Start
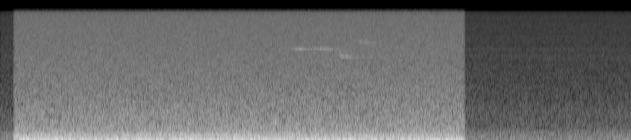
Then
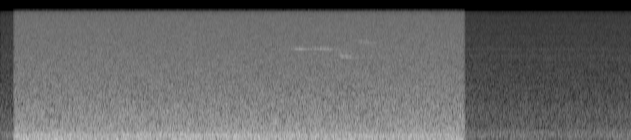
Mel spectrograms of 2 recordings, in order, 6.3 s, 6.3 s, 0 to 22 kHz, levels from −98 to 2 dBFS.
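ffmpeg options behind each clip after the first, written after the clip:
-af "highpass=f=170:p=1"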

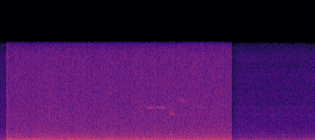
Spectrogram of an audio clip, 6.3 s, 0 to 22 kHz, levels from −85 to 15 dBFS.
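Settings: -af "acompressor=threshold=-32dB:ratio=6,volume=4.5dB"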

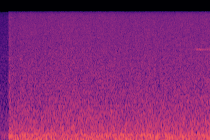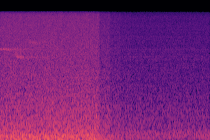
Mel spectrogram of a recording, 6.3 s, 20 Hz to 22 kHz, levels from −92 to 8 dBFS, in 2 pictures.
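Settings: -af "aecho=1:1:161|322|483|644|805|966:0.473|0.246|0.128|0.0665|0.0346|0.018,volume=3.5dB"

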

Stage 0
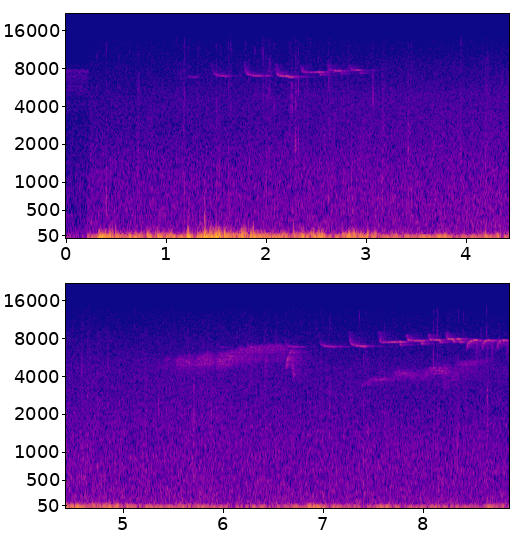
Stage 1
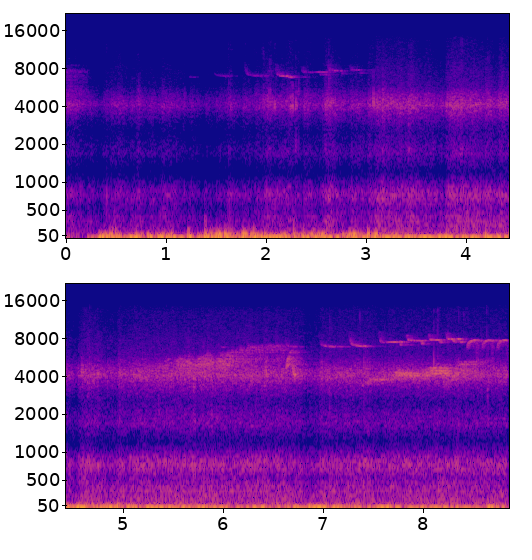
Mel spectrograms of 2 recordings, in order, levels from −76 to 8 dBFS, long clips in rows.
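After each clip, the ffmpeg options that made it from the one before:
-filter_complex "[0:a]firequalizer=gain_entry='entry(350,0);entry(540,-7);entry(800,4);entry(1200,-23);entry(1700,-5);entry(2500,-13);entry(4100,12);entry(5800,-4);entry(9000,-7)':delay=0.05:min_phase=1,areverse,acompressor=threshold=-26dB:ratio=10,areverse,asplit=2[a][b];[b]adelay=13,volume=-3dB[c];[a][c]amix=inputs=2:normalize=0,volume=8.5dB"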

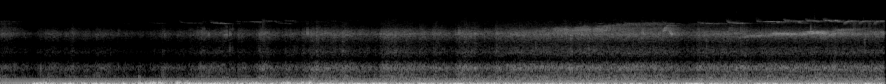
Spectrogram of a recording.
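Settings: -af "lowpass=f=3.9k:p=1,aeval=exprs='val(0)+0.0355*(sin(2*PI*50*n/s)+sin(2*PI*2*50*n/s)/2+sin(2*PI*3*50*n/s)/3+sin(2*PI*4*50*n/s)/4+sin(2*PI*5*50*n/s)/5)':c=same,aecho=1:1:647:0.237,volume=-2dB"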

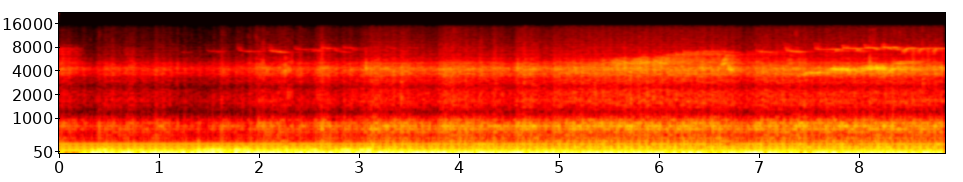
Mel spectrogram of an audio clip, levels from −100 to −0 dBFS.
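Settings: -af "afftfilt=real='hypot(re,im)*cos(PI*b)':imag='0':win_size=2048:overlap=0.75,volume=8.5dB"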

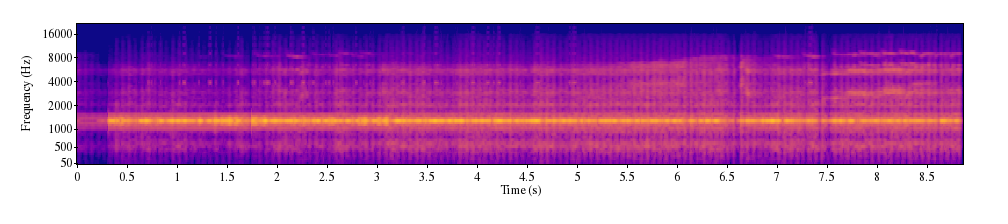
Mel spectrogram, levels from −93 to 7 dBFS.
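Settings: -filter_complex "[0:a]aeval=exprs='val(0)*sin(2*PI*1300*n/s)':c=same,agate=range=-13dB:threshold=-23dB:ratio=16:detection=peak,asplit=2[a][b];[b]adelay=380,highpass=300,lowpass=3.4k,asoftclip=type=hard:threshold=-11dB,volume=-13dB[c];[a][c]amix=inputs=2:normalize=0,volume=1dB"

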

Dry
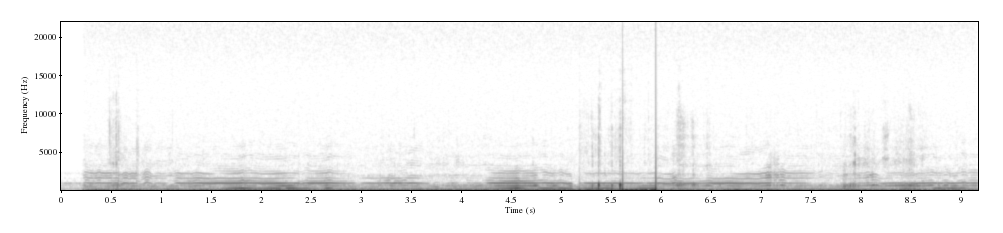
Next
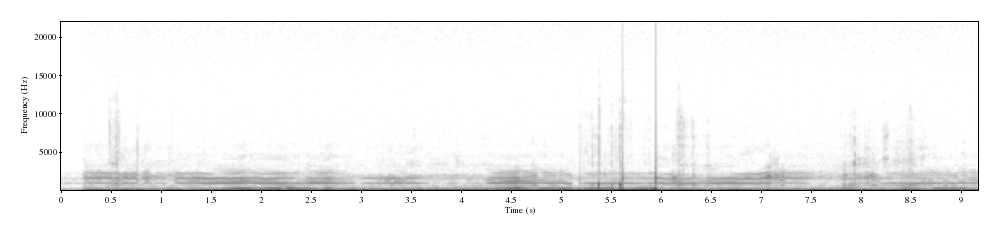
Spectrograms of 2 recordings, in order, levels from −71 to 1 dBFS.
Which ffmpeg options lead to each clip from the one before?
-af "equalizer=f=100:t=o:w=0.67:g=9,equalizer=f=630:t=o:w=0.67:g=-12,equalizer=f=1.6k:t=o:w=0.67:g=10,volume=-2dB"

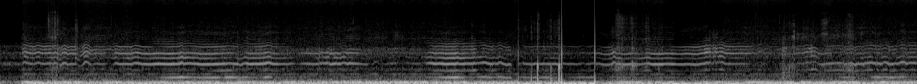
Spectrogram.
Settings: -af "acompressor=threshold=-24dB:ratio=3,volume=5.5dB"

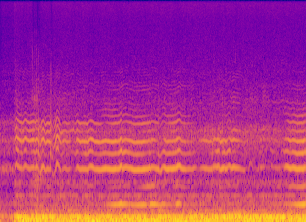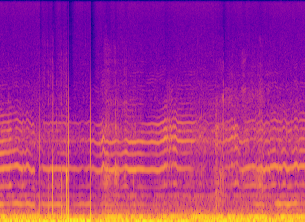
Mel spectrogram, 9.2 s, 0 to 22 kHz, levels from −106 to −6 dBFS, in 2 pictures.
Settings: -filter_complex "[0:a]acrossover=split=3200[a][b];[b]acompressor=threshold=-60dB:ratio=4:attack=1:release=60[c];[a][c]amix=inputs=2:normalize=0,volume=5.5dB"

